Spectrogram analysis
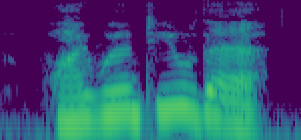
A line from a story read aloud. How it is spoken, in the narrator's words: cried Frodo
